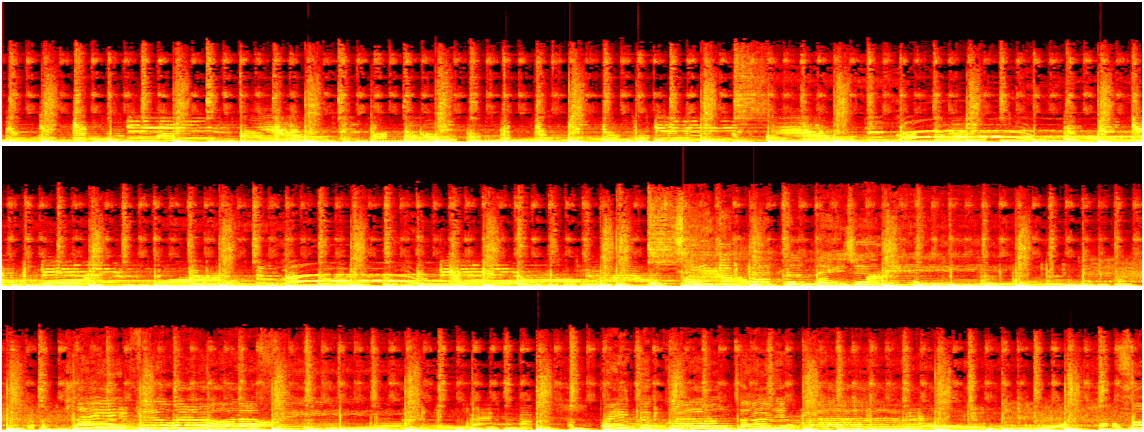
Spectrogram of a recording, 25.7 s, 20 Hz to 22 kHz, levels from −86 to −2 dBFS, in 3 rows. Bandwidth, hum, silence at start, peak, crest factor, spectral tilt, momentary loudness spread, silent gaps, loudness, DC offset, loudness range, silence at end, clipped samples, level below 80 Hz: 16.5 kHz; none; 0 s; 0 dBFS; 12 dB; -5.5 dB/octave; 3 LU; none; -13 LUFS; under 0.1%; 1 LU; 0 s; under 0.1%; -20 dBFS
